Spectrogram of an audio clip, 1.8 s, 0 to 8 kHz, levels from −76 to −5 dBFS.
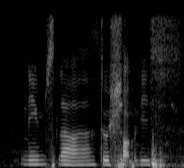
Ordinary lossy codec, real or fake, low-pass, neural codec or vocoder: none; fake; 7.2 kHz; codec, 16 kHz, 8 kbps, FunCodec, trained on Chinese and English, 25 frames a second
